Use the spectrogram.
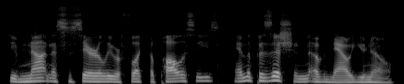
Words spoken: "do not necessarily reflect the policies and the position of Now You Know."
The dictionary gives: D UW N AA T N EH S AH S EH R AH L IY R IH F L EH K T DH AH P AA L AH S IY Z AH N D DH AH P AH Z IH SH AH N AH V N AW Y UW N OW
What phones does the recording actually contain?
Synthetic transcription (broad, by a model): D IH N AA T N EH S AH S EH R L IY R IH F L EH K T DH AH P AA L AH S IY Z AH N DH AH P AH Z IH SH AH N AH V N AW Y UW N OW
